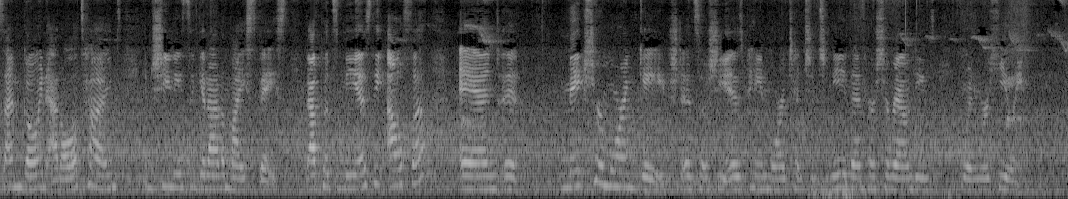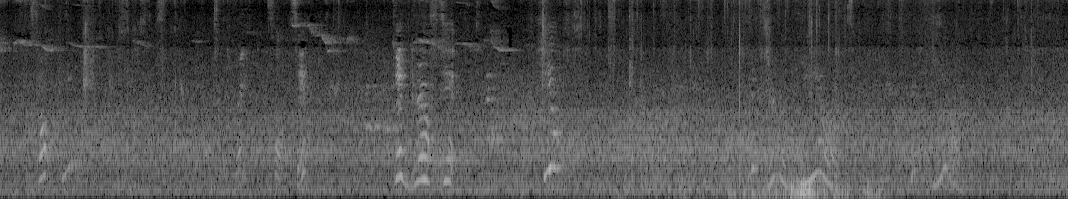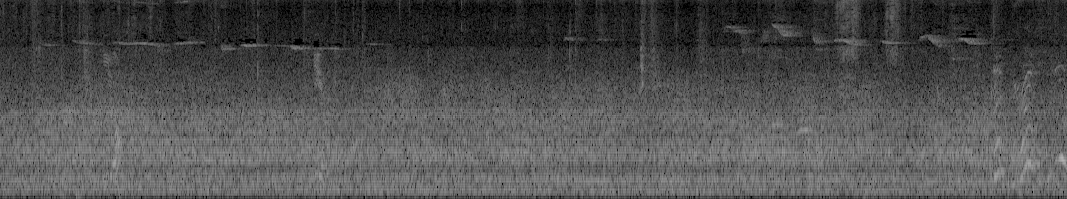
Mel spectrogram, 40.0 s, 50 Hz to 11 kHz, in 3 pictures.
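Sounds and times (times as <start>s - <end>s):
outdoor noise haze: 0.0s - 40.0s.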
